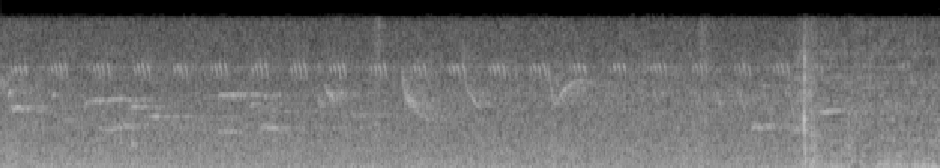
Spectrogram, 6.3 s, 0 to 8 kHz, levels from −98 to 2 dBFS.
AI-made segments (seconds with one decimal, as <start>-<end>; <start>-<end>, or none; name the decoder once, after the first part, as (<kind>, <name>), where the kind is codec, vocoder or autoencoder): 5.5-6.3 (vocoder, HiFi-GAN)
